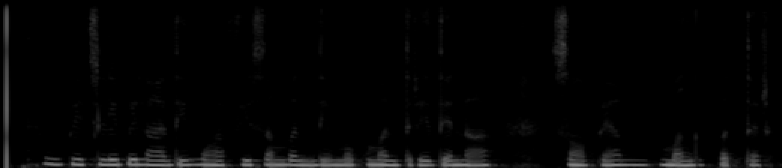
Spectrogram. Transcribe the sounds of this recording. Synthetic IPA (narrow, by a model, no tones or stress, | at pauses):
bɪd͡ʒliːbɪlãːd̪iːmʊaːfʰiːsəmbənd̪iːmʊkʰmənt̪ɾiːd̪eːnaːl | sɔ̃ːpjãːməŋɡpət̪ʰːəɾ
